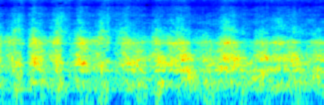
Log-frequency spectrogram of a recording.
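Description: A large, flat, brown corrugated cardboard sheet is rubbed with the fingers. The result is a steady, dry scratching and rubbing sound that swells and fades in repeated strokes, with most of its energy in the mid range.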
